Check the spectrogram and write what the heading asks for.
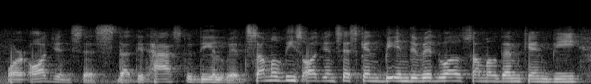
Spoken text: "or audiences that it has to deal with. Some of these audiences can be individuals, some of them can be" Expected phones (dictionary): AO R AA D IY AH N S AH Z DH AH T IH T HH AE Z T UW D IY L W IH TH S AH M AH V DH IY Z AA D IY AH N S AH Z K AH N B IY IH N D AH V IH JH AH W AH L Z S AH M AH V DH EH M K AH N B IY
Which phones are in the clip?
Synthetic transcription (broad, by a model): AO R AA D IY N S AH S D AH T IH T HH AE S T UW D IY L W IH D S AH M AH V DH IY S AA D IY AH N S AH S K AH N B IY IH N D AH V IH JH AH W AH L S AH M AH V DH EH M K AH N B IY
